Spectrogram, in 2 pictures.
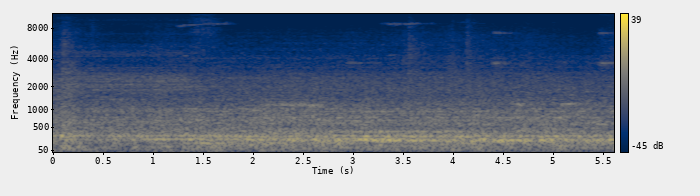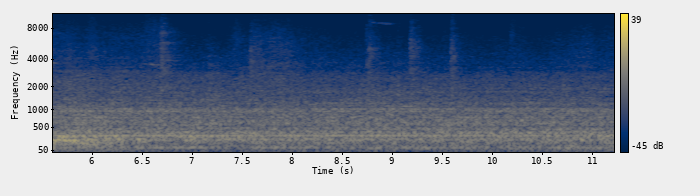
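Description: Cab sound of a Kanto Railway KiHa 2000-series diesel railcar creeping into the end of the line: its engine hum and wheels on the rails. The hum drops about six seconds in as the railcar slows to a stop, with a few light clicks after.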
